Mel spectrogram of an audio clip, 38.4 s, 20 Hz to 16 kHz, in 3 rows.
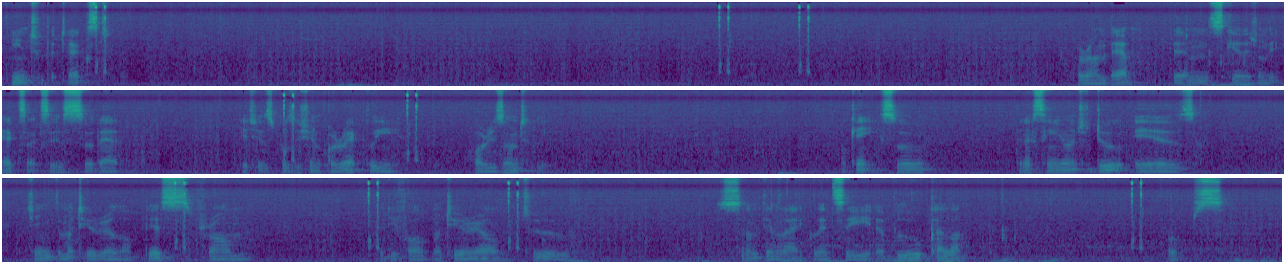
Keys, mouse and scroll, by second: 3.2 s, 7.3-10.2 drag, 11.9 s, 15.9-19.2 drag, 18.7-22.6 middle drag, 22.7-24.9 middle drag, 24.9-26.8 right drag, 27.4-29.2 drag, 29.4-32.5 drag, 32.6 click, 33.5 BackSpace, 37.1-38.4 drag.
